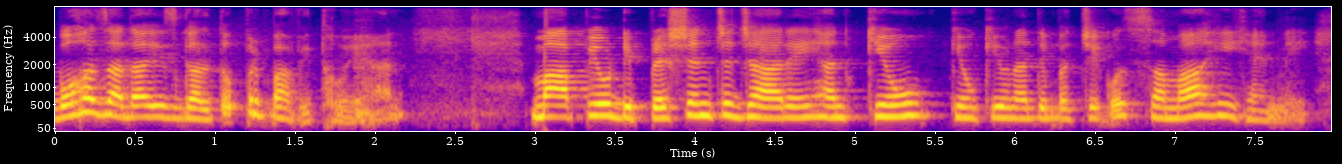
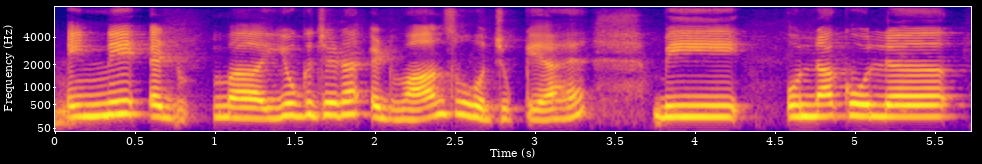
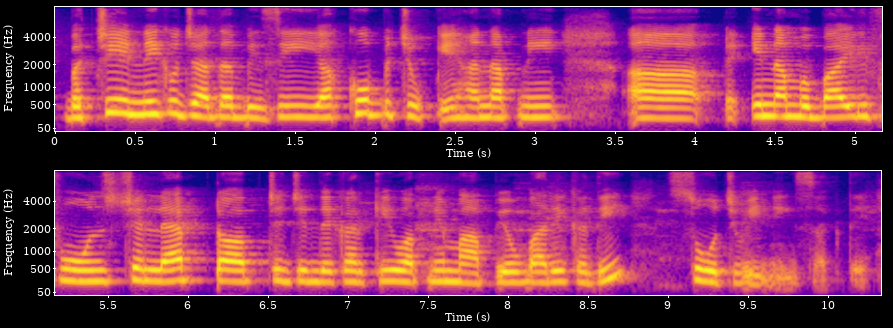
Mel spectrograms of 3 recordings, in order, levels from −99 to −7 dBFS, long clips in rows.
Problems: none marked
